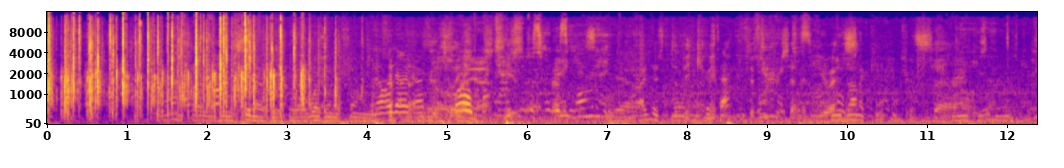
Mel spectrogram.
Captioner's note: cheers and applause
